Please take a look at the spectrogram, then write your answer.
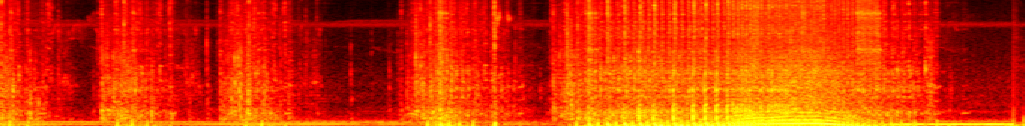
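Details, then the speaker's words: Engine (mouse-chewed air filter, suspected bad priming bulb) on starting fluid and a splash of gas: a few pulls, catches and runs rough briefly, then stumbles and dies as fluid runs out, indicating a bad carburetor. "okay so it ran until the carburetor ran or out of starting fluid and then it died so it did exactly what it should have done indicating a bad carburetor"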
